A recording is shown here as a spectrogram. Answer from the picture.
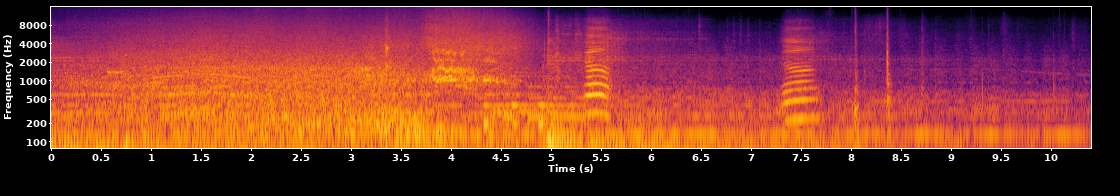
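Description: An SUV approaching and braking hard, its tyres skidding to a stop about four seconds in, over a steady, sustained music score.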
